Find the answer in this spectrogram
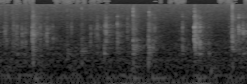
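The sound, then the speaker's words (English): Irregular clicking of keys on a computer keyboard as the film title The Man Who Knew Too Little is typed in to look up its Rotten Tomatoes score. A quick burst of typing with a low rumble underneath and no voices. “and I'm typing it in.”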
